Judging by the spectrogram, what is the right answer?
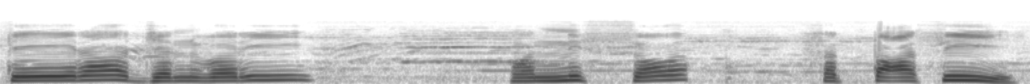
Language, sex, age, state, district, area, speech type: Urdu, male, 30-45, Uttar Pradesh, Lucknow, urban, spontaneous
